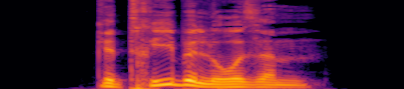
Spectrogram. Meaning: strong dative masculine/neuter singular of getriebelos
- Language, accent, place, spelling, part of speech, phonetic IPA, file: German, Germany, Berlin, getriebelosem, adjective, [ɡəˈtʁiːbəloːzm̩], De-getriebelosem.ogg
